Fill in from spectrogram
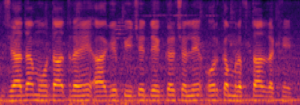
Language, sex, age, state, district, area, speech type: Urdu, male, 18-30, Delhi, Central Delhi, urban, spontaneous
